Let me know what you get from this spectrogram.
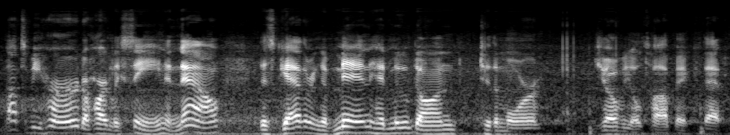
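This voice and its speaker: A man reading his own narrative poem aloud as its author, in halting phrases with pauses mid-sentence. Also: medium pitch, expressive. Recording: muffled, noisy amateur home recording.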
